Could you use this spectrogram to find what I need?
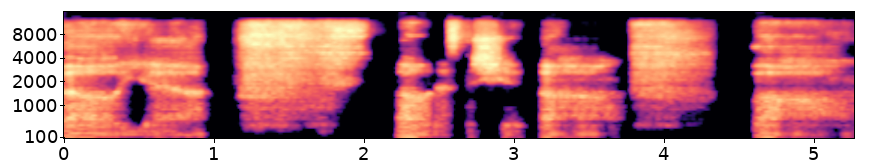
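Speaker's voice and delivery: slow, breathy, creepy leering whisper. Acting out someone smoking and watching her through the window: imitating a creepy leering watcher. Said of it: "creeping on her".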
